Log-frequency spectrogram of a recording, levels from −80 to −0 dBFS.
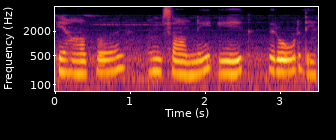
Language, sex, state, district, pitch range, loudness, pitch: Hindi, female, Chhattisgarh, Raipur, 185-210 Hz, -15 LUFS, 200 Hz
